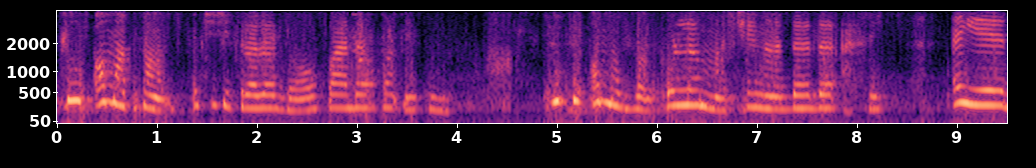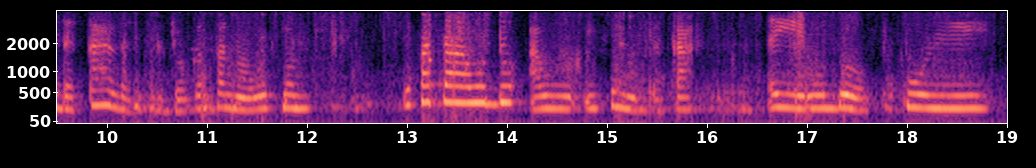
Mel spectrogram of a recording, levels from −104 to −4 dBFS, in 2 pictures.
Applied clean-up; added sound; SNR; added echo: neural separator model SepFormer DNS4.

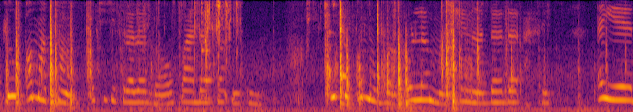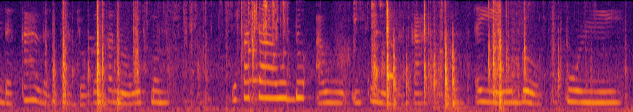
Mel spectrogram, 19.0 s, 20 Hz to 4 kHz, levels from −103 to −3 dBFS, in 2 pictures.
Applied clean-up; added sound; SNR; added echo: none; Keys jangling; -2 dB; none.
